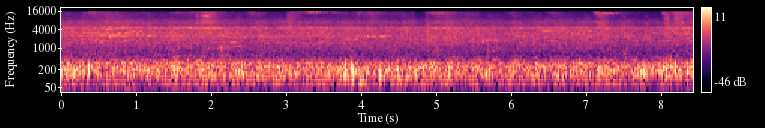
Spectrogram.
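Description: Double-stack container train's well cars rolling past: a steady rumble of steel wheels on the rails, with a few louder clanks.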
